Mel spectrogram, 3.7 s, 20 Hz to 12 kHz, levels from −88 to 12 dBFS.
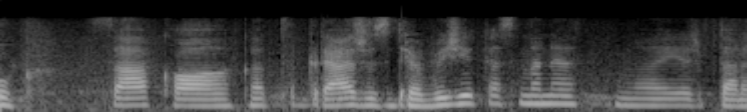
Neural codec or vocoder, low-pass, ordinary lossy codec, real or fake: codec, 16 kHz, 0.5 kbps, X-Codec, HuBERT features, trained on balanced general audio; 7.2 kHz; AAC, 32 kbps; fake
